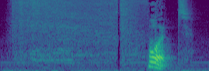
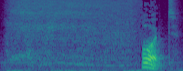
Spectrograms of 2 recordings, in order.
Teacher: these are friction sounds and are not that loud so we stretch these sounds out a little bit so they can be clearly heard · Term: F sound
